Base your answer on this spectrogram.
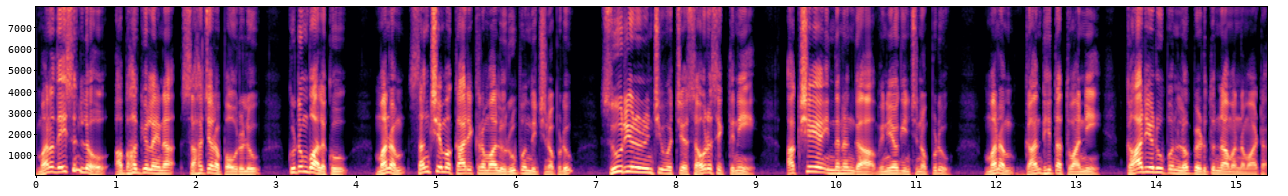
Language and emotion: Telugu, neutral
